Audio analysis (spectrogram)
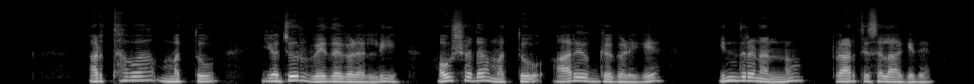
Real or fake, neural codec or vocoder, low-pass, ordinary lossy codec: fake; vocoder, 44.1 kHz, 128 mel bands, Pupu-Vocoder; 14.4 kHz; AAC, 48 kbps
